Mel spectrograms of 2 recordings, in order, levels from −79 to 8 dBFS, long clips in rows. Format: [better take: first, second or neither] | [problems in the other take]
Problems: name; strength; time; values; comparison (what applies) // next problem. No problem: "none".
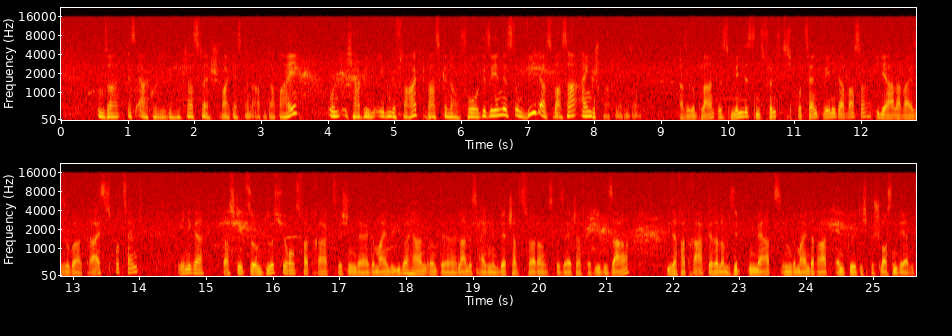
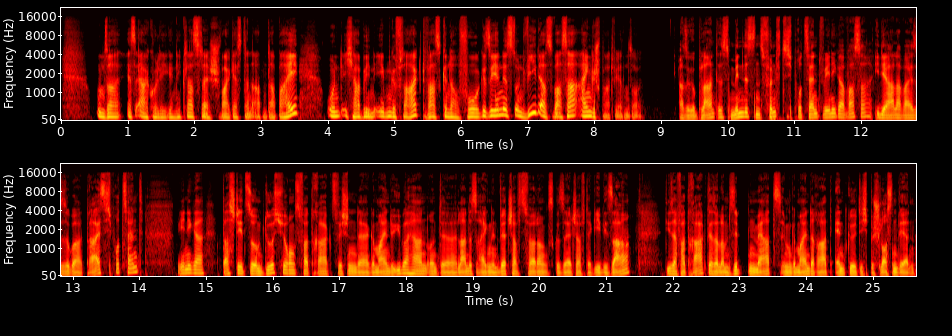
second | hiss; loud; throughout; 5 dB below the speech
